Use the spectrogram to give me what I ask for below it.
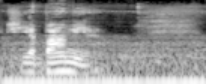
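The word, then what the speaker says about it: Iabamiah: all right let's see the pronunciation of this next Angel is uh yepamia it's spelled i-a-b-m-i-a-h yabamia word of God creating on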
